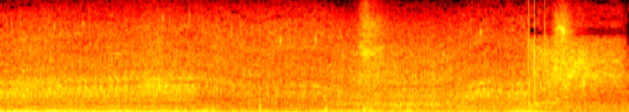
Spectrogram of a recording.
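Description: A bus engine rumbles low as the bus drives slowly and comes to a stop.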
